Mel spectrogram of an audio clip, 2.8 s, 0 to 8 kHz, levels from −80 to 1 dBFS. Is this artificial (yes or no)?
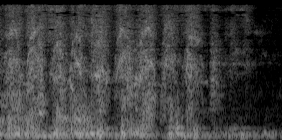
yes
